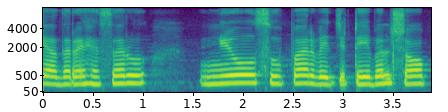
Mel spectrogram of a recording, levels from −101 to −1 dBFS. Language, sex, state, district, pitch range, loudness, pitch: Kannada, female, Karnataka, Bidar, 225-245 Hz, -13 LUFS, 235 Hz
